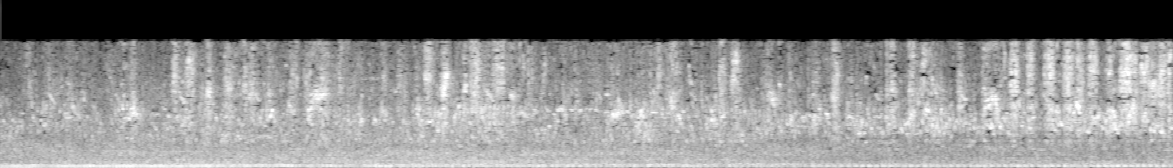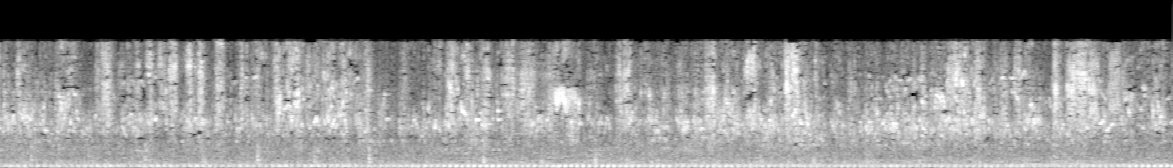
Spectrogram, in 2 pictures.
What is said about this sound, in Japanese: 私今東京の門前仲町という駅の近くの、ここはですね、ペットショップ美鳥園、美しい鳥の園って書くペットショップ、ペットショップといっても鳥屋さんですね。鳥屋さんの前で今鳥見てます。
